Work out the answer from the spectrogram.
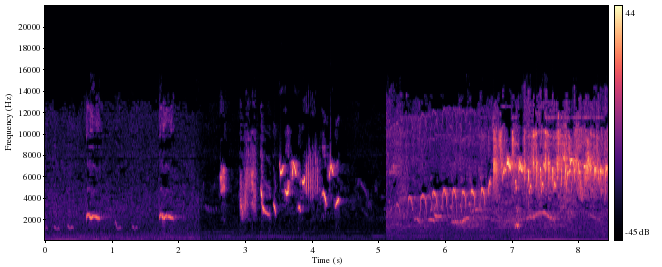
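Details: Birds chirping in a spliced sequence: short whistled notes near the middle range, then a burst of high rapid twitters, then a dense high trilling chorus with a steady low hum beneath.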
